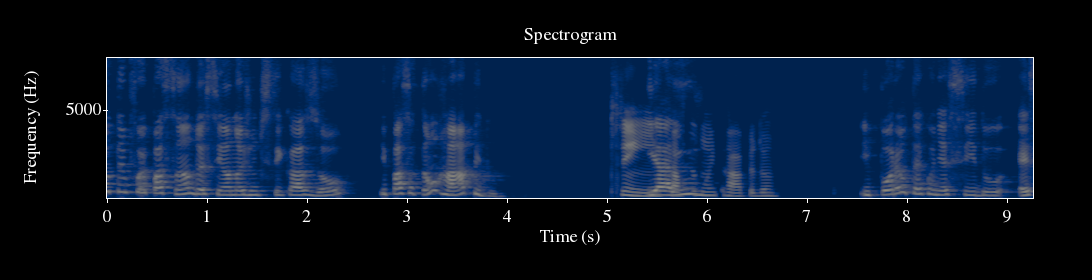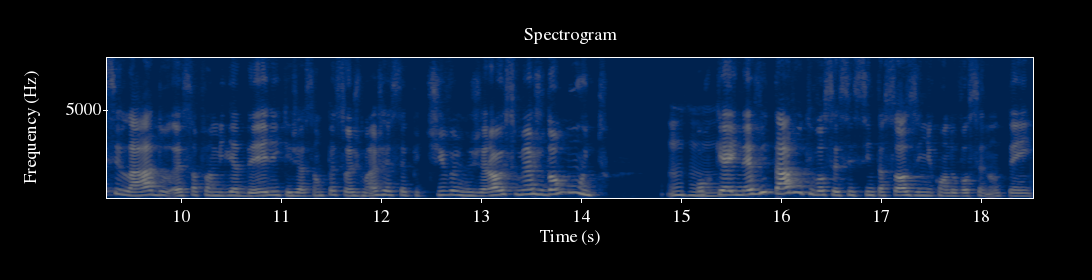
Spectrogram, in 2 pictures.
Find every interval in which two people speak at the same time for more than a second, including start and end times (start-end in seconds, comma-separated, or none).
none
